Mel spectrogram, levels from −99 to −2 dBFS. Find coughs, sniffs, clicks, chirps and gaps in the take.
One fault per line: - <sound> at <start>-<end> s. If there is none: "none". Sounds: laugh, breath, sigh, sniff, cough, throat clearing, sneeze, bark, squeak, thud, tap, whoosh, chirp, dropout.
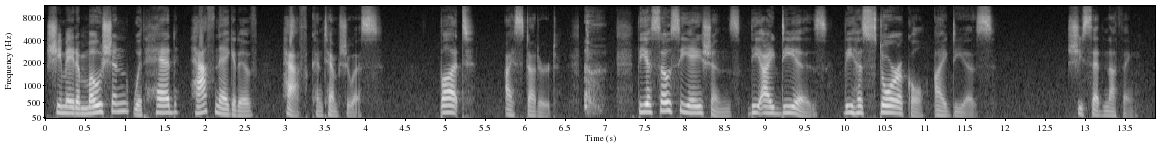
- cough at 6.7-7.0 s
